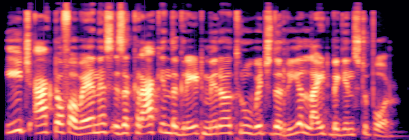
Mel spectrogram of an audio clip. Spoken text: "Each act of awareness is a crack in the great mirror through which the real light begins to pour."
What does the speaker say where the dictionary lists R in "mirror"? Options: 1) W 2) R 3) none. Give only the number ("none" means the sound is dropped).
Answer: 2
